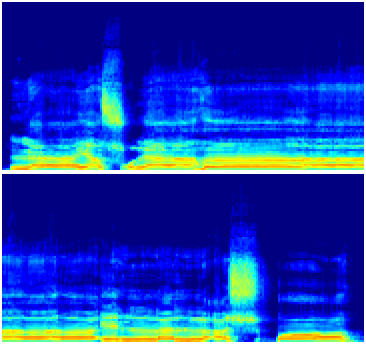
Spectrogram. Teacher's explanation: لام کے ساتھ الف مدہ ہے، لام الف زبر لا کو تھوڑا کھینچ کر پڑھیں گے. یا کو صاد ساکن کے ساتھ ملا کر پڑھیں گے. صاد کو یہاں پر موٹا یعنی پر پڑھیں گے. لام کے اوپر کھڑا زبر ہے، لام کو تھوڑا کھینچ کر پڑھیں گے، ایک الف کی مقدار.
